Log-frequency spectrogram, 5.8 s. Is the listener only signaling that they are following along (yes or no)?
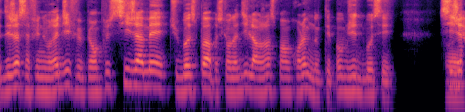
yes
